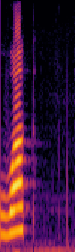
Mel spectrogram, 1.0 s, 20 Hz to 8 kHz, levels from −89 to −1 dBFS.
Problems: none marked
